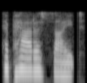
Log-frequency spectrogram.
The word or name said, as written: hepatocyte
